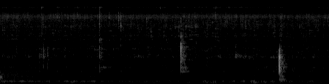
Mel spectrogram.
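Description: Onions and ginger-garlic paste fry in a pan for a dish of small eggs, a low steady sizzle with a few sharp clicks of a spoon against the pan.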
